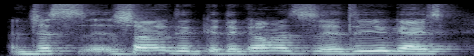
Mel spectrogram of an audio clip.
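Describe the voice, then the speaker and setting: A man's voice: on the high side, fairly even intonation, a little fast, darkish tone. Non-native English-speaking male presenter, middle-aged; earnest, storytelling delivery, often restarting his sentences. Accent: non-native English accent. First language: not English; English is his third language. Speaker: researcher presenting a webinar. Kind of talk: presentation talk, story-driven.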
